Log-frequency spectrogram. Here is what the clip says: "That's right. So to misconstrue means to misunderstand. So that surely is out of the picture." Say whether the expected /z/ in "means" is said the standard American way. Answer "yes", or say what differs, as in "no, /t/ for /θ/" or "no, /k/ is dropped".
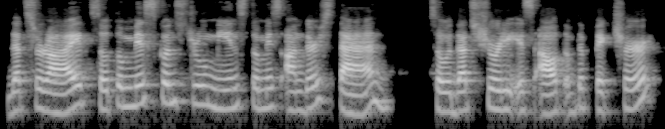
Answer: no, /s/ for /z/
